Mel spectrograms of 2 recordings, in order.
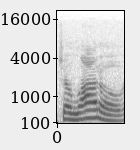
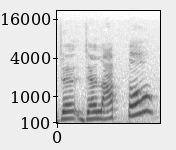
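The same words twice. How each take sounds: First: Said in the usual way. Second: "gelato" tried slowly with a flat A and hard T, rising; mom's Filipino accent. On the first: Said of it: "what is it again". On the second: Retold or imitated. Mom trying out "gelato", slow and Filipino-accented. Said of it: "in my mom's voice".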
